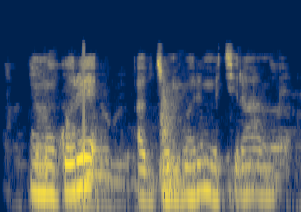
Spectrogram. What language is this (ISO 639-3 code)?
kin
